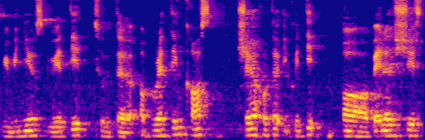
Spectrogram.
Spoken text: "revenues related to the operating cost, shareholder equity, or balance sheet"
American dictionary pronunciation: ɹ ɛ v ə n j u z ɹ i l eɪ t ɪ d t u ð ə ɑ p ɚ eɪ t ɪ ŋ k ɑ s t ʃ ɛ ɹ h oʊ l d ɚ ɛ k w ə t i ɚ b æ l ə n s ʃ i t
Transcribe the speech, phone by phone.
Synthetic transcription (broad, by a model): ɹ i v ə n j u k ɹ i eɪ t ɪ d t u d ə ɑ p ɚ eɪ t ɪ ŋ k ɑ s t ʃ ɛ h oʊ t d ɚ ɛ k w ə t i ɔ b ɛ l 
